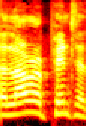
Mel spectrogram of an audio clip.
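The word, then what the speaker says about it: Larapinta: So La Rapinta, that's the name of the river, sis? – Yeah, so La Rapinta is the traditional name and the way to pronounce it.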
